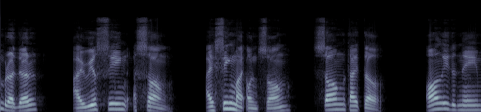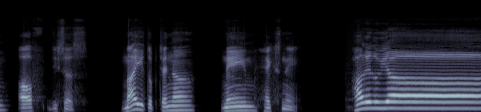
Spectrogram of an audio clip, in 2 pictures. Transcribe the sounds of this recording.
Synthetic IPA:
mbɹadə | ʔajwilsĩŋəsɔ̃ŋ | ʔajsĩŋmajʔõnsɔ̃ŋ | sɔ̃ŋt̪ajt̪ə̰l | ʔõnlidənẽmʔɔf | d͡ʒisəs | majut̪ub̚t͡ʃɛnəl | nẽmhɛksnḛ | haleluja

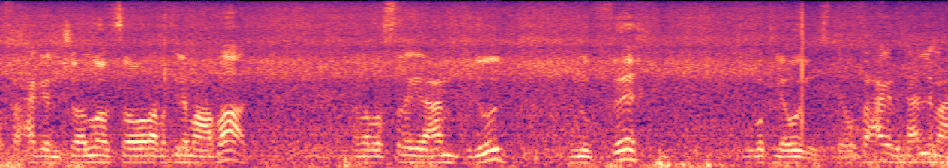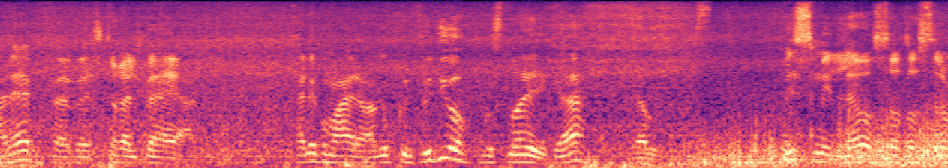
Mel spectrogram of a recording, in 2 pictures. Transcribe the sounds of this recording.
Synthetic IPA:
fiːħaːɡæʔenʃæːʔɑlˤːɑːsˤɑwːɑɾˤɑnæfilæmaʕbɑʕd̪̚ˤ | ʔænæbsːˤɑlæklʕamːlfod̪uːd̪̚ | wenoɡfex | webæklæwejeslæwfiːħaɡæbet̪ʕalːemʕaleːæfæbæʃt̪æɣælfiːhæja̰ʕni | exælːiːkomʕaːlæwʕaɡæb̚kelfid̪jobesˤlɑjːekæjɑlˤːɑ | besmelːæːwesˤɑt̪ˤɑsˤɑl

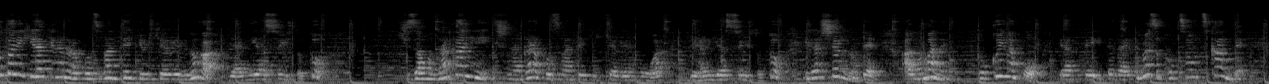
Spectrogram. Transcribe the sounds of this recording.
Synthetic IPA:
ot̪o̞ɲ̟içiɾake̞naɡaɾako̞t͡sɨbãnt̪e̞ːkʲo̞çi̥kʲiaɡe̞ɾɯ̟no̞ɡa̰jaɾʲijasɨiç̥t̪o̞t̪o̞ | çʲizãonakaɲ̟iɕinaɡaɾako̞t͡sɨbãnt̪e̞ːkʲioçʲi̥kʲiaɡe̞nɯɦo̞ːɡaɾʲiaɾʲijasɨiç̥t̪o̞t̪o̞ | iɾaɕːaɾɯ̟no̞d̪e̞ | a̰no̞maːne̞ | t̪o̞kɯ̟inako̞̰ːjat̪ːe̞it̪ad̪ait̪e̞mazɨpo̞t͡sɨo̞t͡sɨ̥kãnd̪e̞̰

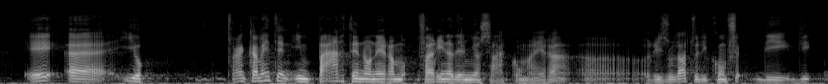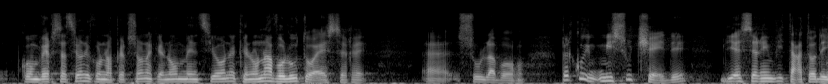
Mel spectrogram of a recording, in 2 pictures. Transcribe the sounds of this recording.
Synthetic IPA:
e | iːo | fɾaŋkament̪eʔimpa̰rt̪enonɛːɾafaɾiːnad̪elmiːosa̰kːoma̰ɛ̰ːɾa̰ | rizult̪aːt̪od̪ikoɱfed̪id̪ikoɱversat̪sːjoːnikonunapersoːnak̟enːomːent̪sjoːnaekenonavːoluːt̪oɛsːeɾḛ | sulːavoːɾo | perkujmisut͡ʃːɛːd̪ed̪iɛsːeɾeiɱvit̪a̰ːt̪oad̪e

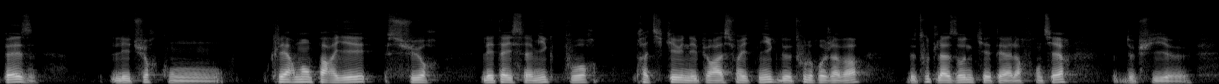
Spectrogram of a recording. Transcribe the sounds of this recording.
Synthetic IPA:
p̪ɛz | let̪ʰyʁkɔ̃ | klɛʁmɑ̃paʁjesyʁ | let̪aislamikpʰuʁ | pχat̪i̥kʲeynepyʁasjɔ̃ɛt̪nikd̪ət̪ʰuləʁoʒava | d̪ət̪ut̪lazonkʲiet̪ɛalœʁfχɔ̃t̪ʰjɛːʁ | d̪əpɥiø

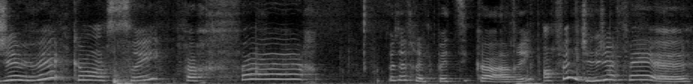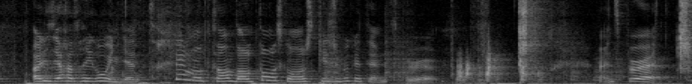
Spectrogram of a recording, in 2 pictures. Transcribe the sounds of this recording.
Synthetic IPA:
ʒəvɛkɔmɑ̃sepaʁfɛːʁ | pət̪ɛːt̪χələpət̪ikaʁeʔɑ̃fɛʒed̪eʒafɛøɔlivjaʁad̪ʁiɡoiljat̪χɛmɔ̃d̪t̪ɑ̃d̪ɑ̃lət̪ɑ̃paskɔɑ̃ʒkʲaʒibukst̪ɛɛ̃pt̪i̥pø̰ | ɛ̰̃pt̪i̥pøə

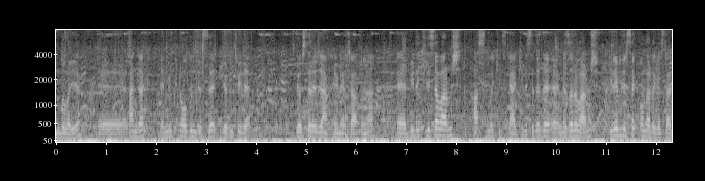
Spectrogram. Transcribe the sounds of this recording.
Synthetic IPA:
nd̪o̞lˠajɯɛand͡ʒakːmymcʰyno̞lˠd̪uːnd̪d͡ʒiɾisid̪ɛɟø̞ɾynt̪ʰyjlʲɛ | ɟ̥ø̞st̪ʰe̞ɾed͡ʒɛːme̞̰vinɛt̪ʰɾaːfɯnaɛːbiɾd̪ɛcʰilʲisɛvaɾmɯʃa̰slˠɯnd̪acʰijaːncʰilʲised̪ɛd̪ɛme̞zaɾɯvaɾmɯʃɟ̥iɾe̞bilʲiɾsɛco̞nlˠaɾd̪aɟø̞st̪ʰæɾd̪

